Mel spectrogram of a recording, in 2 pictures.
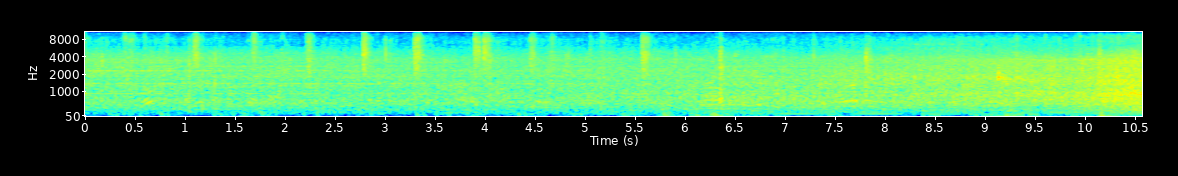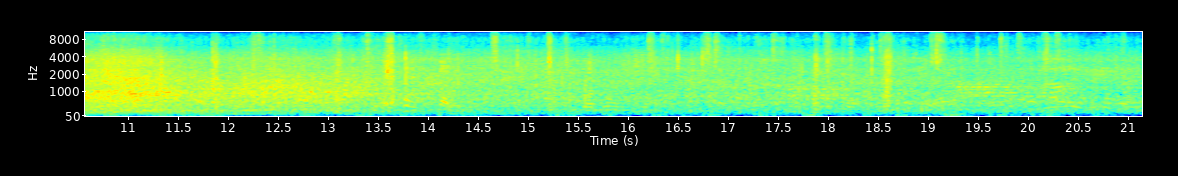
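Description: A car engine hums as a car drives slowly nearby.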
